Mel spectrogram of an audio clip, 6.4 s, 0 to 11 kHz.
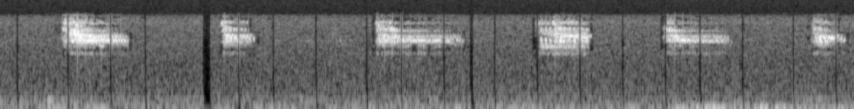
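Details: Four 12-day-old spotless starling chicks in their nest, Spain, early June 2022. They give six loud, raspy, noisy screeches, each under half a second, spaced roughly a second apart. There is a single sharp click midway.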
